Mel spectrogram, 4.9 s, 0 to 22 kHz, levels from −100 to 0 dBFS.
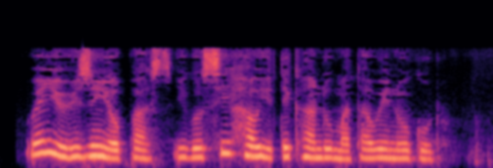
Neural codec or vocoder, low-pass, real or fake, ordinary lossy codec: vocoder, 44.1 kHz, 128 mel bands every 512 samples, BigVGAN v2; 19.8 kHz; fake; AAC, 24 kbps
